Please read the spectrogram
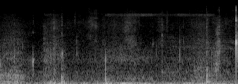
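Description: Faint handling sounds: a few light clicks and taps as hands move across a wooden tabletop and reach for craft supplies, over a low background rumble.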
